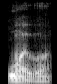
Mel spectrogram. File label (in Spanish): "huevo", espanhol; palavra do dia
